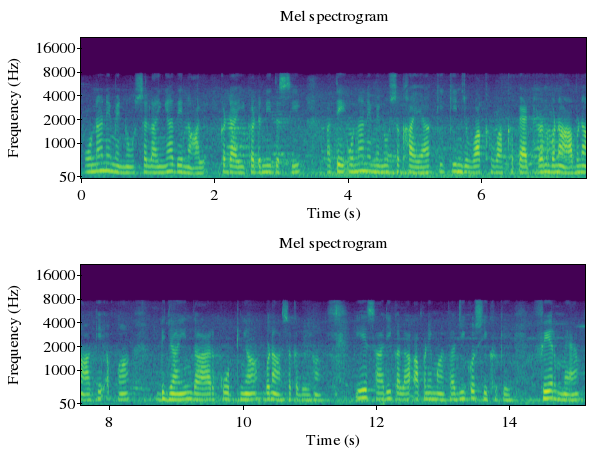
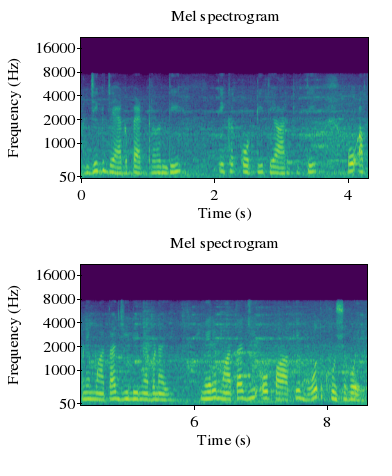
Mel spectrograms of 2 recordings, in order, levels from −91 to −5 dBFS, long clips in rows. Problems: constant background noise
